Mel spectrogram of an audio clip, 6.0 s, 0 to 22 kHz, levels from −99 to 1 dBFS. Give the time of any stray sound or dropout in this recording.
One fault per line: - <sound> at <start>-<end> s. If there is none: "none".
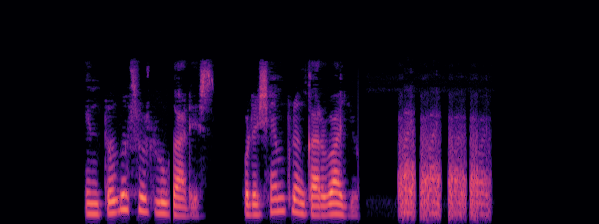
- dropout at 1.7-1.7 s
- laugh at 4.0-4.9 s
